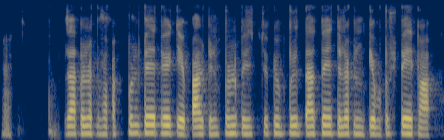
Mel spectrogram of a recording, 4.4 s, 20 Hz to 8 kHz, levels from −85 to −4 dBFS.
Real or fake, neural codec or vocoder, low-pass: fake; autoencoder, 22.05 kHz, a latent of 192 numbers a frame, VITS, trained on one speaker; 7.2 kHz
